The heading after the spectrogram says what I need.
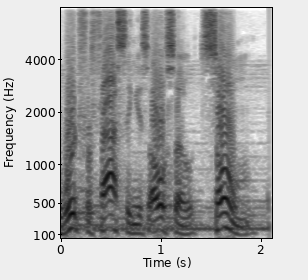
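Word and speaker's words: צום: for fasting is also tzom. It's pronounced exactly the same.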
